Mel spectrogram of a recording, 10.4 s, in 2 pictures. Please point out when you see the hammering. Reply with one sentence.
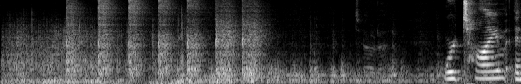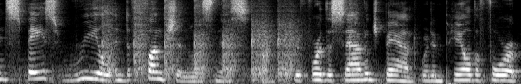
You can hear the hammering from 0.7 to 2.8 s and from 6.2 to 8.8 s.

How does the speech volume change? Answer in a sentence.
The volume of the speech stays about the same.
